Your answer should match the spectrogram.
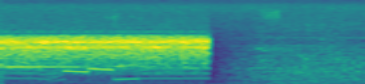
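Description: A loud burst of static-like electronic hiss with faint steady and stepping tones in it. It cuts off suddenly just over a second in, leaving a quieter hiss.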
